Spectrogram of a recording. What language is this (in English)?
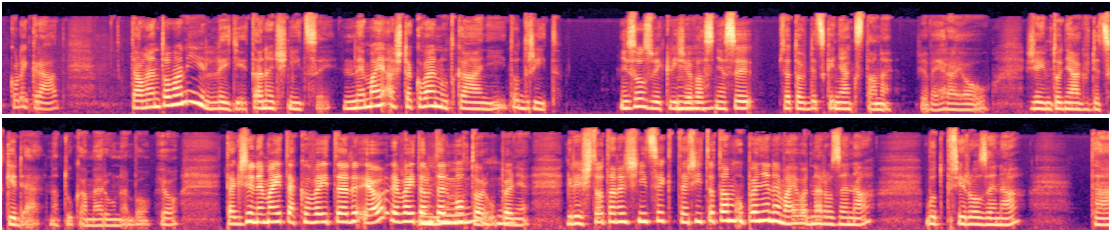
Czech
